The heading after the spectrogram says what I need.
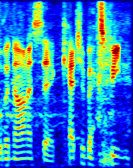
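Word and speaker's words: AHaHaCiK: name is spelled A-H-A-H-A Anonisic, yeah, it's because the capital H's are meant to be N's, which is Anonisic, which is pineapple in German.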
